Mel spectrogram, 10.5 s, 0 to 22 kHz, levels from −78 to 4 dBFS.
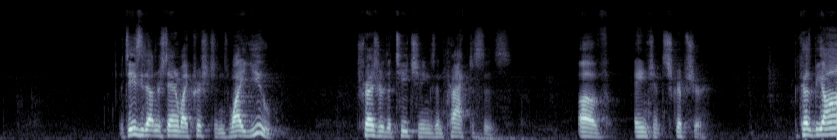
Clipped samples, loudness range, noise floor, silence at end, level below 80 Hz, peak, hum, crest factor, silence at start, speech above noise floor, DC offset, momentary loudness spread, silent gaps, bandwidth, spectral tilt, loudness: under 0.1%; 4 LU; -62 dBFS; 0 s; -54 dBFS; 0 dBFS; none; 18 dB; 1.5 s; 45 dB; under 0.1%; 18 LU; none; 16 kHz; -6 dB/octave; -18 LUFS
